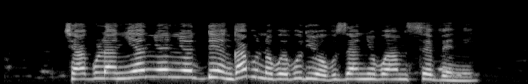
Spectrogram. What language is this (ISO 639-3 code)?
lug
